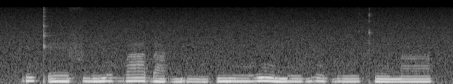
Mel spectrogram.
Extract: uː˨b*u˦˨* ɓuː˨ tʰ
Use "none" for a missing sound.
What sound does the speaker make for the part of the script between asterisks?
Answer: u˦˨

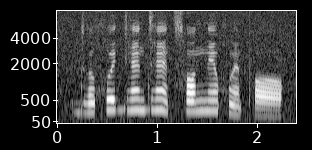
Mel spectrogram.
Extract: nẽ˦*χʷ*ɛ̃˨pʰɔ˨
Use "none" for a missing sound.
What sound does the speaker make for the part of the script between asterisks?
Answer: χʷ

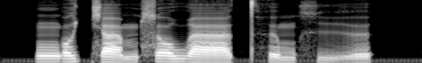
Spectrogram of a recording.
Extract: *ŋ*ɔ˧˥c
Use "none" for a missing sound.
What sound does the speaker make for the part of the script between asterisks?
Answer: ŋ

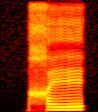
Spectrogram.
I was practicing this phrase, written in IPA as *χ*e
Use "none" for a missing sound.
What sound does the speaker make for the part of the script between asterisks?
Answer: χ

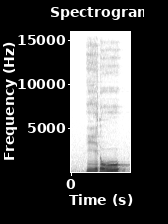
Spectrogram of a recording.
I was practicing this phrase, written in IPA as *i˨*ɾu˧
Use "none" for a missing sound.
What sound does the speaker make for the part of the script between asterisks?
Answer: i˨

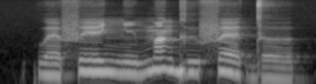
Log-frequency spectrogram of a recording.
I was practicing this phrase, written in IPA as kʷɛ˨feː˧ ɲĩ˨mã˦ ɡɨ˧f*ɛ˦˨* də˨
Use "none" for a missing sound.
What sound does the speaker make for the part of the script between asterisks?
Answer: ɛ˦˨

